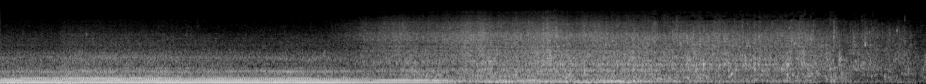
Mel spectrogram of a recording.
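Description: Tohatsu 9.8 hp two-stroke outboard running steadily under way, heard from aboard the dinghy. After a cut about four seconds in, prop wash and churning water take over as the boat comes alongside, fading toward the end as the engine stalls on going into neutral.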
